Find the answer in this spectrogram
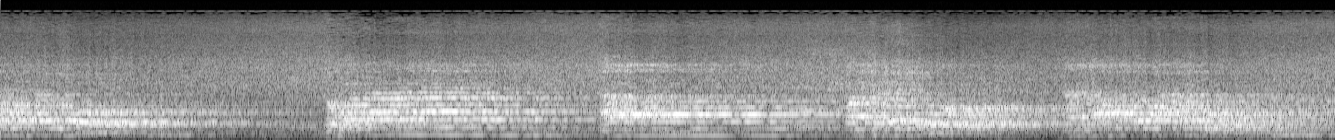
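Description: A man chanting a liturgical prayer into a microphone on held notes, in phrases of about two seconds each.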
